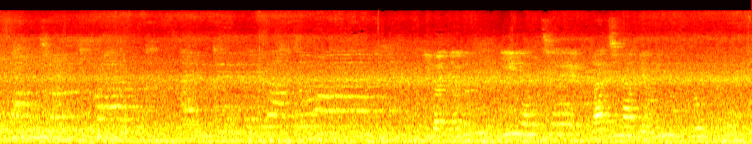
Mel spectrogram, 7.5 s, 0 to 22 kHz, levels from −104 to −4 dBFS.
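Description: No dropouts, clicks, distortion or timing errors turn up anywhere in the audio.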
